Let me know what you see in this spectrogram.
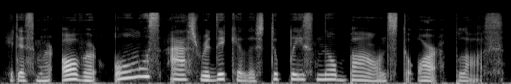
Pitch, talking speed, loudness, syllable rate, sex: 210 Hz, 155 wpm, -19 LUFS, 5.9 syllables/s, female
